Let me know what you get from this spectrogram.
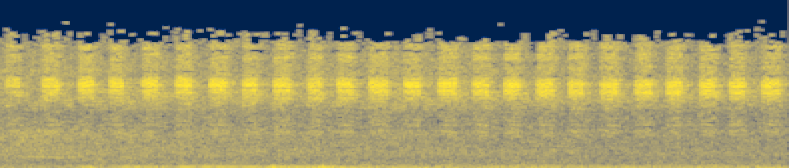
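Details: Cicadas in an Italian park: a steady high, pulsing buzz throbbing about three to four times per second, set over a heavy low rumble of wind and nearby traffic.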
